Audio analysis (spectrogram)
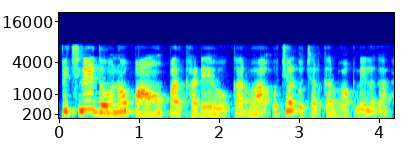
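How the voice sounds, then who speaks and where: A woman's voice: mid-range voice, unhurried, fairly bright tone. Woman teacher glossing words, dull lo-fi sound. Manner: rereads each sentence, then glosses Hindi words in English; addresses children as she teaches. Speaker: Hindi teacher. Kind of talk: explaining a school lesson.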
